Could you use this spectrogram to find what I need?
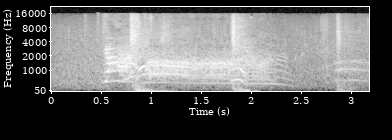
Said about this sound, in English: Etain dismounts and hauls the Roman up by his hair. Quintus closes his eyes and turns away. Etain pulls out the axe and hacks into the man's neck.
